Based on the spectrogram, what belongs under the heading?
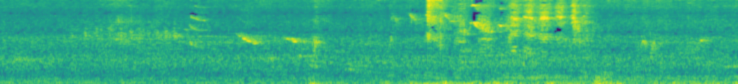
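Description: Small birds chirping a few short high notes, over a low rumble that grows louder about three seconds in.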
